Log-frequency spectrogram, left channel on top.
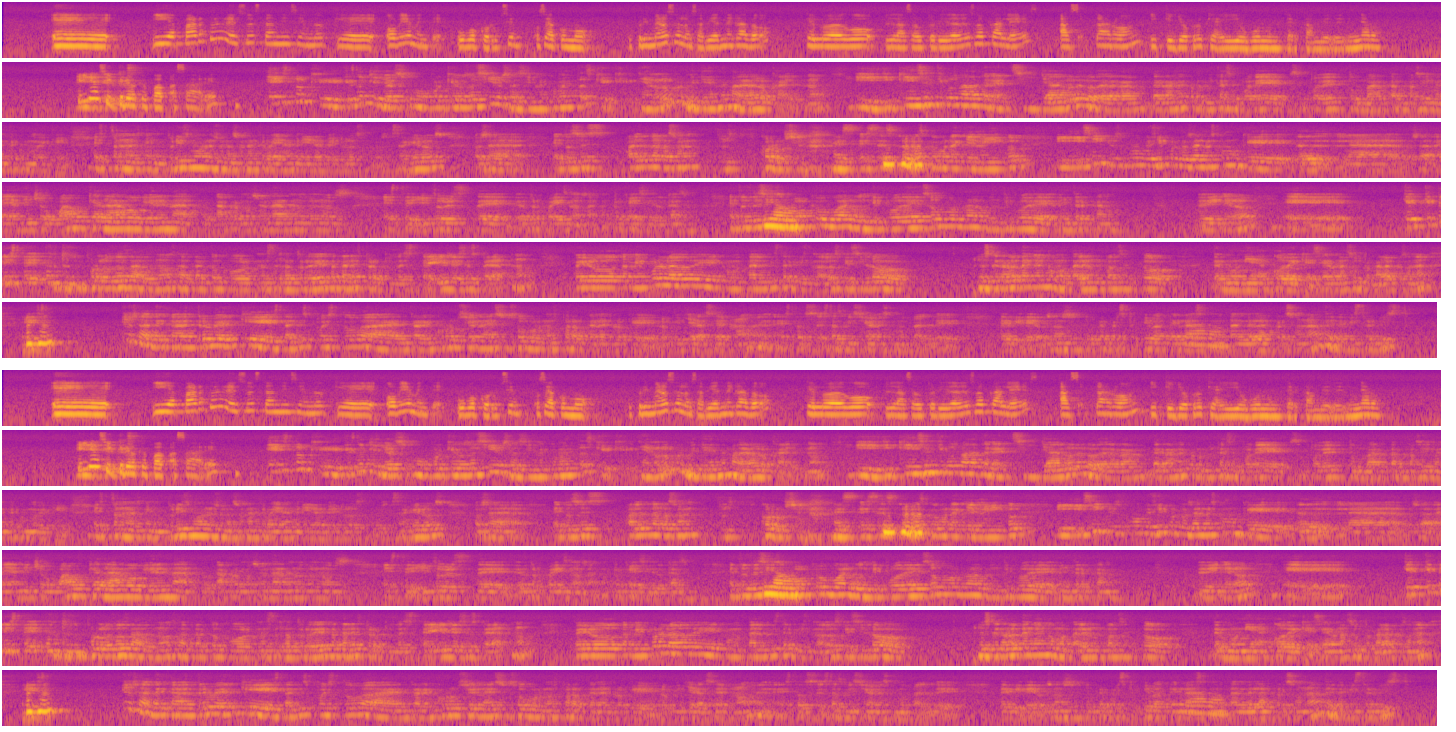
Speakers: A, in the centre; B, on the left.
A: Eh, y aparte de eso están diciendo que obviamente hubo corrupción, o sea, como primero se los habían negado, que luego las autoridades locales aceptaron y que yo creo que ahí hubo un intercambio de dinero,
B: Sí,
A: que yo
B: e-
A: sí creo
B: es,
A: que va a pasar, ¿eh?
B: Es lo que, es lo que yo asumo, porque, o sea, sí, o sea, si me comentas que, que, que no lo permitían de manera local, ¿no? Y, y qué incentivos van a tener si ya lo de lo de la ra- derrama económica se puede, se puede tumbar tan fácilmente como de que esto no es ningún turismo, no es una zona que vayan a venir a ver los, los extranjeros. O sea, entonces, ¿cuál es la razón? Pues corrupción. <laughs> Es, es, es
A: Ujú.
B: lo más común aquí en México. Y, y sí, yo supongo que sí, porque, o sea, no es como que la, la- o sea, hayan dicho, wow, qué halago, vienen a, pro- a promocionarnos unos este, youtubers de, de otro país, ¿no? O sea, no creo que haya sido el caso. Entonces sí,
A: No.
B: supongo que hubo algún tipo de soborno, algún tipo de, de intercambio de dinero. Eh, qué, qué triste, <laughs> tanto por los dos lados, ¿no? O sea, tanto por nuestras autoridades locales, pero pues desde ellos ya se espera, ¿no? Pero también por el lado de como tal MrBeast, ¿no? Los que sí lo... Los que no lo tengan como tal en un concepto demoníaco de que sea una súper mala persona, este,
A: Ujú.
B: y, O sea, deja entrever que está dispuesto a entrar en corrupciones o sobornos para obtener lo que, lo que quiera hacer, ¿no? En estos, estas misiones como tal de, de videos. No sé si tú qué perspectiva tengas
A: Claro.
B: como tal de la persona de, de MrBeast.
